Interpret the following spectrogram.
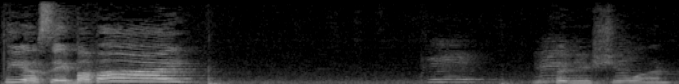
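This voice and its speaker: A woman's voice: sits high, lively intonation, drawn-out words, fairly bright tone, roomy sound, a little hiss or hum. A woman filming her young children at home, alternately coaxing them in a sing-song voice and scolding them. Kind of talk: casual home video. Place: family home indoors.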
